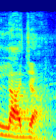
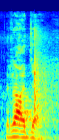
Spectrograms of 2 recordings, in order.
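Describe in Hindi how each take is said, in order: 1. शब्द की शुरुआत L ध्वनि से होती है। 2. शब्द की शुरुआत R ध्वनि से होती है। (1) "रे की आवाज़ किस में बदल जाएगी? लाम में, तो क्या पढ़ेंगे?" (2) "जैसे हम हमने कह दिया कि राजा"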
